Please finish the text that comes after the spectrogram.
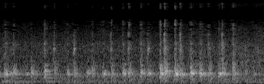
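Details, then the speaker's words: Volkswagen with the AC switched on: fast, rattly whir with a steady mid-pitched hum from a worn AC compressor pulley bearing with visible play; the fix is replacing the bearing and recharging the gas. "É esse barulho que faz quando tá ligado o ar."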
